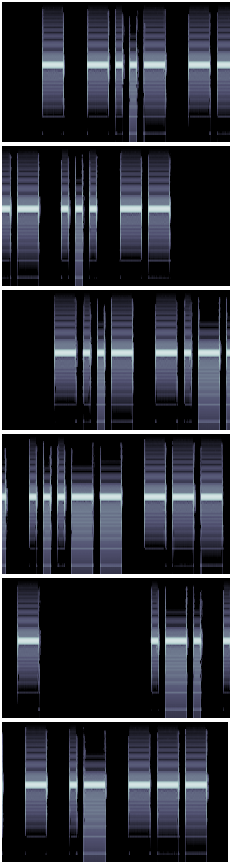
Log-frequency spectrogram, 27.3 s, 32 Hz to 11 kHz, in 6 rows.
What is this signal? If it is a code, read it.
Morse code, heard as a keyed tone, about 8 wpm, 800 Hz. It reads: TXOSM XC3OT RETAO
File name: CW / DET / 1 6 1500C S C 8wpm 5219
